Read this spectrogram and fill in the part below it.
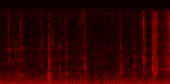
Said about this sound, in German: Mal sehen, ob wir den Kasten aufkriegen.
